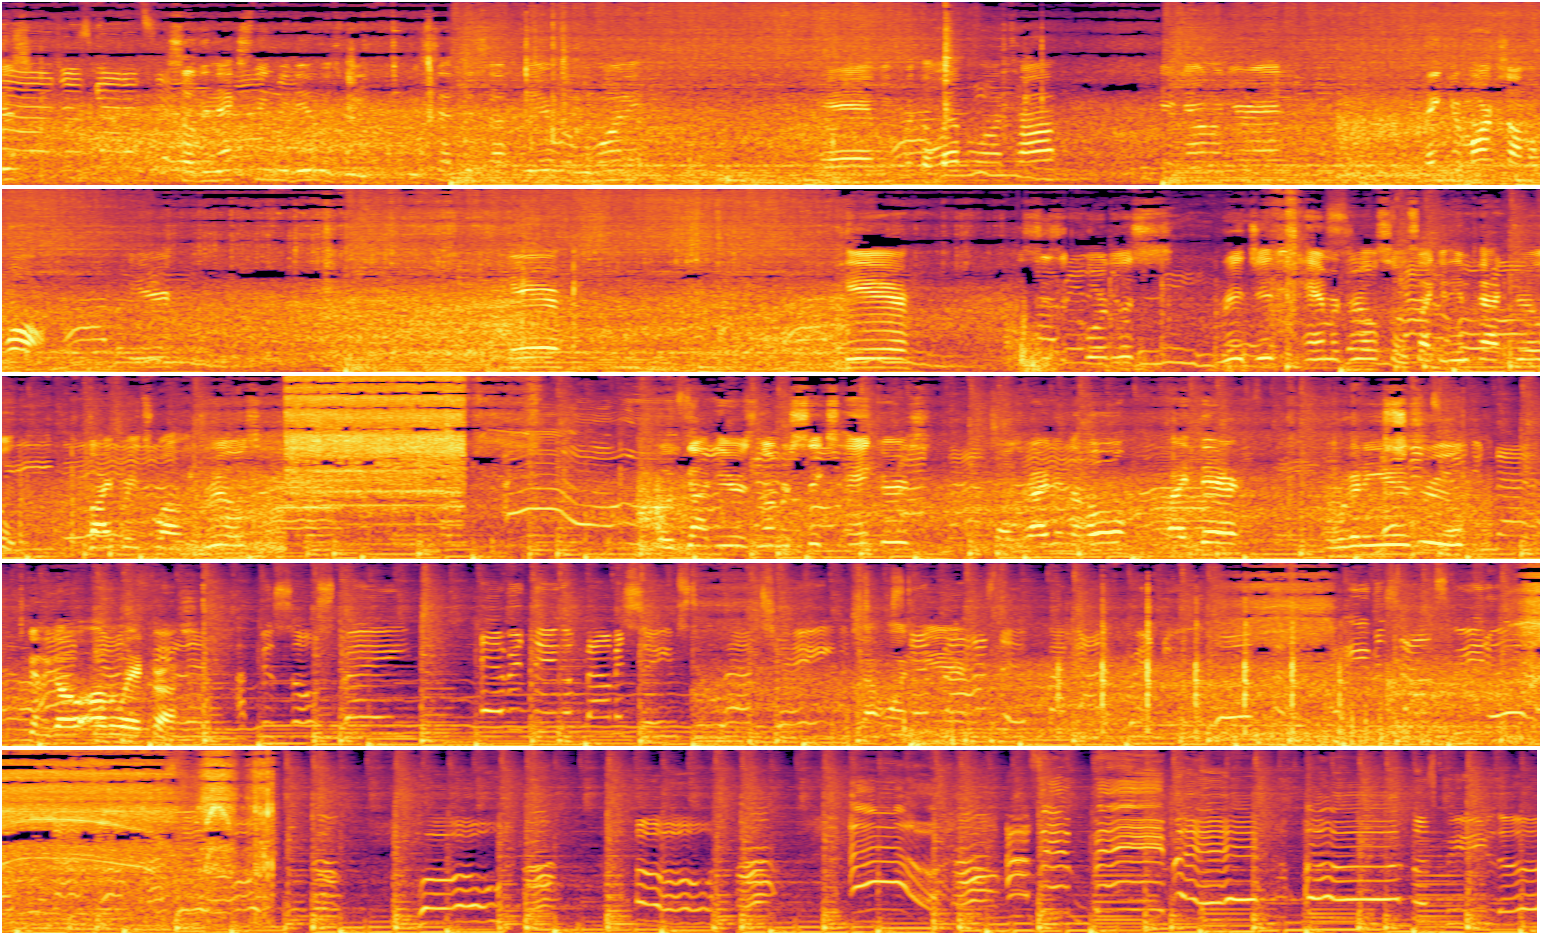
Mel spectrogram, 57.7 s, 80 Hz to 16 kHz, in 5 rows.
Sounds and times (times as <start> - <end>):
Music: 0.0 - 2.0, 3.2 - 8.0, 8.7 - 13.5, 14.1 - 57.6
Outside, urban or manmade: 0.0 - 57.6
Speech: 28.0 - 32.4, 33.0 - 36.1.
